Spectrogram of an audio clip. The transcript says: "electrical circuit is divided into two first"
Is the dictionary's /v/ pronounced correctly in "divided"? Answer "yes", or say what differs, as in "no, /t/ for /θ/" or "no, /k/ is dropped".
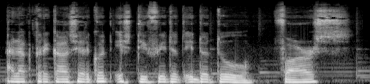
no, /f/ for /v/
